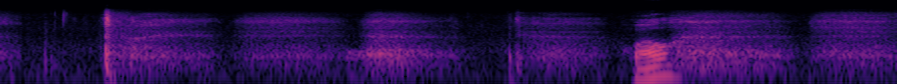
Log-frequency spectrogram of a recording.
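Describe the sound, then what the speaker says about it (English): Heavy, labored breathing of a hiker climbing uphill on an elk scouting trip, close to the microphone in repeated gasping breaths, with a few spoken words. "you can hear me breathing."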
